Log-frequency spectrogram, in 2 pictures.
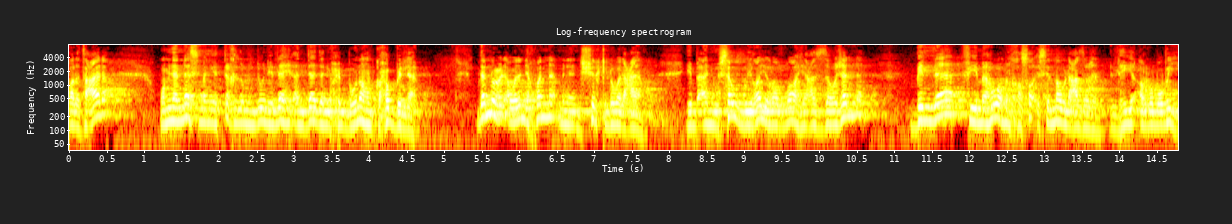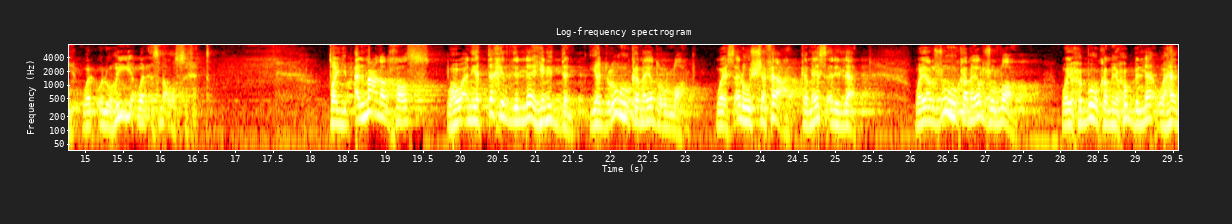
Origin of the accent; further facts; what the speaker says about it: Tanta, Gharbia, Egypt; عندنا في طنطا أنا قريب منه،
